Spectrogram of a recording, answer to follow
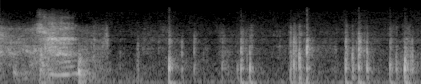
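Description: Brief voice sounds, then a quick scatter of short knocks and scuffs as people move about a room.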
